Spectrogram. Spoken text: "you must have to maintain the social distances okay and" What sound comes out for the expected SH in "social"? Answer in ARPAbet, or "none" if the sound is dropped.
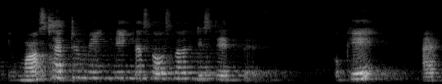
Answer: S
